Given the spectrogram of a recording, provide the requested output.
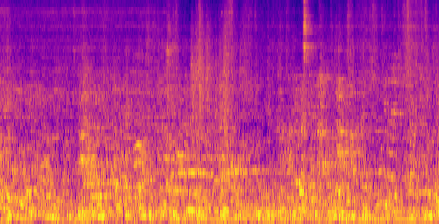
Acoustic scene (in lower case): crowded indoor space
